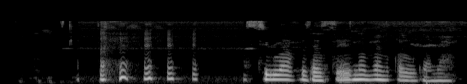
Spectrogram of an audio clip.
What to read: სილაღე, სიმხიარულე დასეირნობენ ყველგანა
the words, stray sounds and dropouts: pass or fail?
fail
